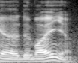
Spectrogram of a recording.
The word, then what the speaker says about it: De Broglie: Ça se prononce De Broglie, ça s'écrit De Broglie.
